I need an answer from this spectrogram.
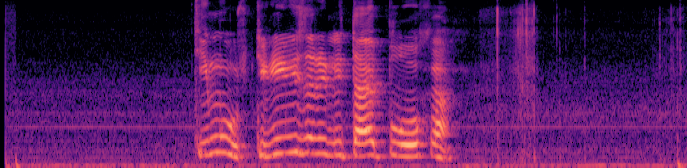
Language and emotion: Russian, sad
